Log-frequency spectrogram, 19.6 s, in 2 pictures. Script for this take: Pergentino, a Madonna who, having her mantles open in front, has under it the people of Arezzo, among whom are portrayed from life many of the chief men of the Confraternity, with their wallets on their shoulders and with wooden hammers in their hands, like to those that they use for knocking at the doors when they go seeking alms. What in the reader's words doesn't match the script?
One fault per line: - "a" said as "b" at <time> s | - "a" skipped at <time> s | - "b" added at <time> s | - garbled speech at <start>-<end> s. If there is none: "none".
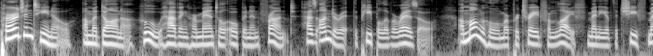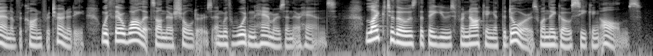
- "mantles" said as "mantle" at 3.0 s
